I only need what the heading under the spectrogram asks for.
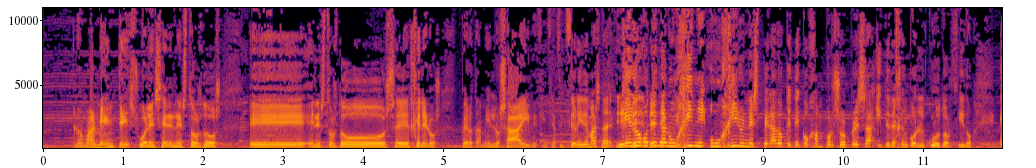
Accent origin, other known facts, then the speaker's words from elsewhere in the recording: Ávila, Castile and León, Spain; Pero eso es mi pueblo de Ávila, que tú vas allí y te miran todos con regomello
